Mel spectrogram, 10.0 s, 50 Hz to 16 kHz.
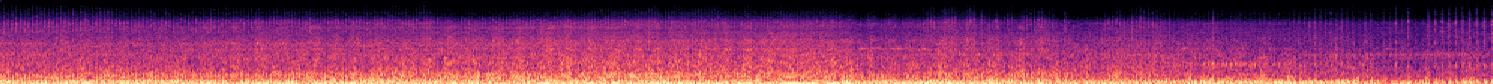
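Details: Taotao Boulder 125 Chinese ATV single-cylinder, slightly warmed up on a cold day after top-end work: steady low even chugging, no popping; runs normally though it still won't move.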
